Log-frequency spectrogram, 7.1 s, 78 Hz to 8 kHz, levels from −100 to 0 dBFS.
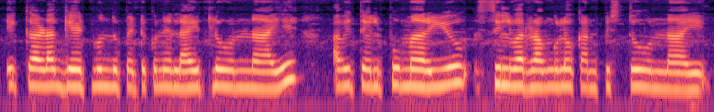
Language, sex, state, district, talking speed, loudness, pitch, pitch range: Telugu, female, Telangana, Mahabubabad, 110 wpm, -15 LUFS, 225 Hz, 220-235 Hz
